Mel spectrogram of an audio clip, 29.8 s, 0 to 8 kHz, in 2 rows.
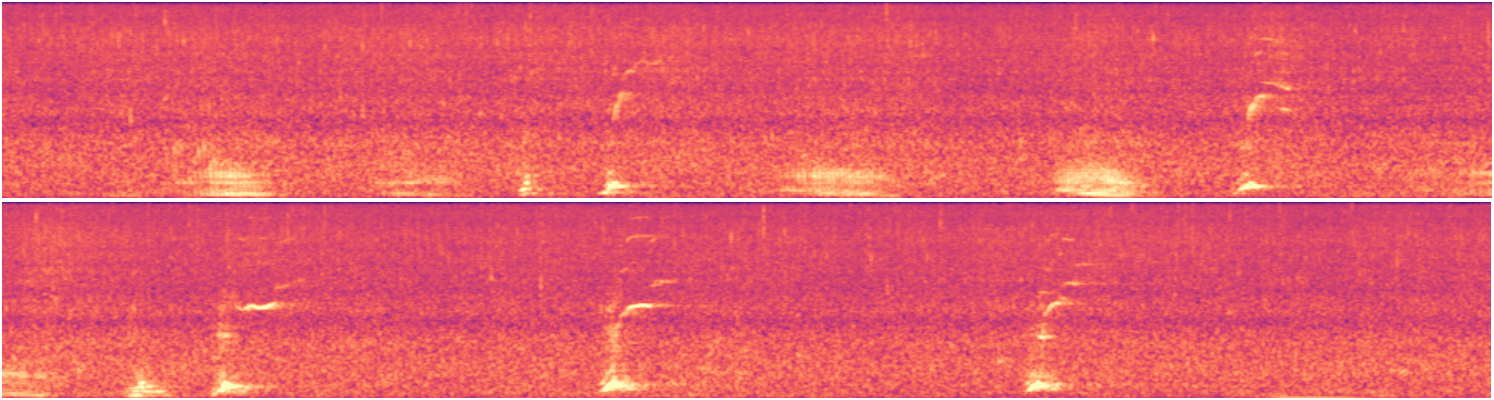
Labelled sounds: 6.0	6.6	humpback whale, 1.2 to 3.2 kHz
12.4	13.0	humpback whale, 1.2 to 2.2 kHz
17.2	17.8	humpback whale, 1.4 to 1.7 kHz
21.1	21.7	humpback whale, 1.3 to 4.7 kHz
25.3	25.8	humpback whale, 1.3 to 2.3 kHz

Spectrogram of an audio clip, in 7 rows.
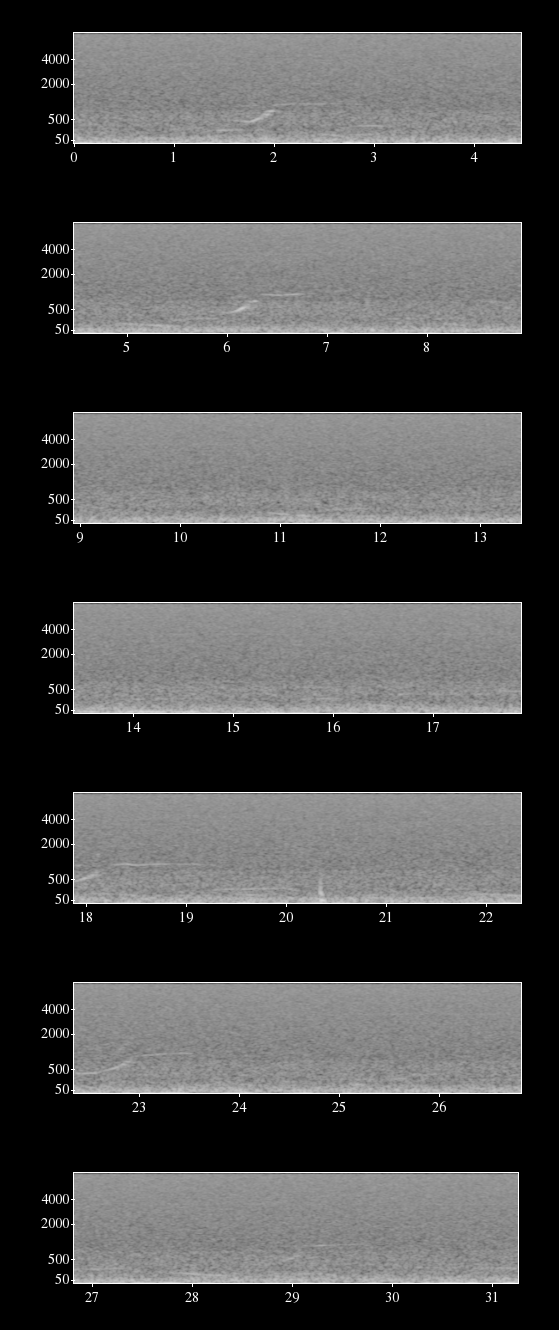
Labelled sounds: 2.0	2.2	humpback whale, 0.93 to 1.1 kHz
6.3	6.8	humpback whale, 0.93 to 1.1 kHz
18.3	18.6	humpback whale, 0.93 to 1.1 kHz
23.0	23.3	humpback whale, 0.93 to 1.1 kHz

